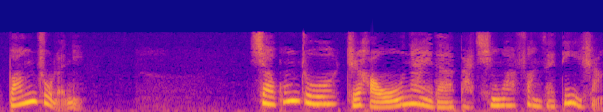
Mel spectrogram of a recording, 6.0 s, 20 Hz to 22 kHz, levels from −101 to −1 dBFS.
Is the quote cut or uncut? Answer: uncut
